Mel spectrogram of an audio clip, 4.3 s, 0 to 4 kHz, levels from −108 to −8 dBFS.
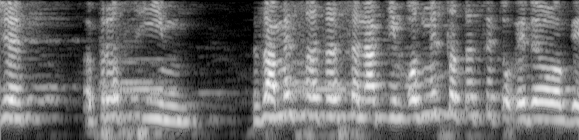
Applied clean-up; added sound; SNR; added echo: classical method WPE with log-MMSE.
